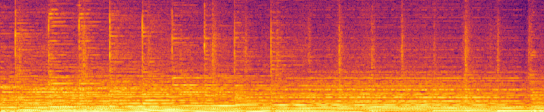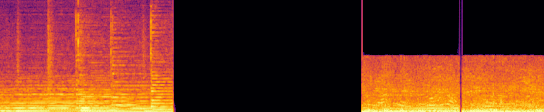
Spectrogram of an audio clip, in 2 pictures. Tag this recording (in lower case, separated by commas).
music, tender music, speech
